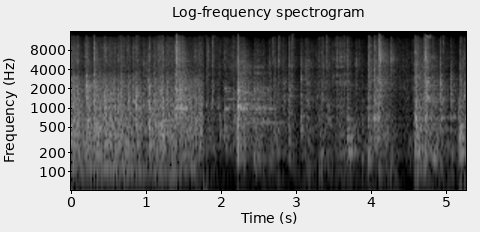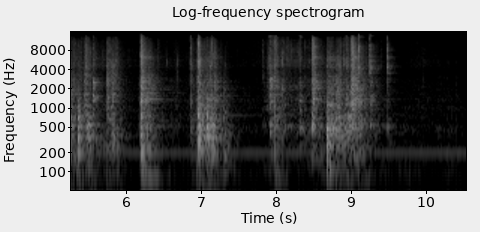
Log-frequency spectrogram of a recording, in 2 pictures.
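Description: Objects knock and clatter as a man moves things about.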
